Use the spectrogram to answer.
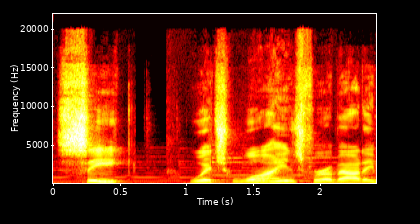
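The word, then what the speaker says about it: Siq: access is via a narrow crevice called the sick or pronounced seik which winds for about a mile through the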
